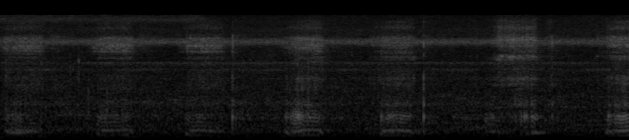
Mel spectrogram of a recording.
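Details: Sumo, a sleeping bulldog puppy, snores in soft rhythmic breaths, roughly one per second, each a raspy wheezing rush with a faint hiss between, in a quiet indoor setting.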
